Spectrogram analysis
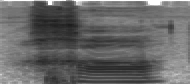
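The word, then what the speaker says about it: خ: খ হলকের শেষ অংশ থেকে উচ্চারণ হবে, মানে গলা শেষ অংশ থেকে উচ্চারণ হবে। এরকম উচ্চারণ করবেন।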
